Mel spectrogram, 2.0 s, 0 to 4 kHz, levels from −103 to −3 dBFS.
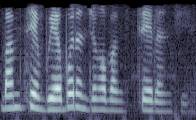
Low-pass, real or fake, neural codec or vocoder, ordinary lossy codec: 3.6 kHz; real; none; MP3, 32 kbps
